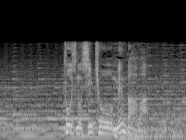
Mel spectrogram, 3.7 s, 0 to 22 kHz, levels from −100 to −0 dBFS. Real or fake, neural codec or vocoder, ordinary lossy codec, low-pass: real; none; none; 7.2 kHz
